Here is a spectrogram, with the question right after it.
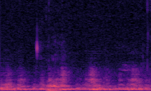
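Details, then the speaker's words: Fetal heart rate monitoring of a woman near the end of pregnancy, done by a midwife in a prenatal unit: fast, rhythmic whooshing Doppler pulses of the fetal heartbeat, said to be doing very well. "ici nous avons notre sage femme Madame Valérie et et a la gestante et ce que vous entendez là ce sont les bruits du cœur de l'enfant"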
